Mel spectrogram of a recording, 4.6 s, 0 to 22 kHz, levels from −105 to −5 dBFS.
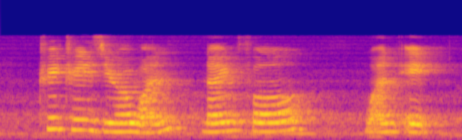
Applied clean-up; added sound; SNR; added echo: none; none; none; reverberation time 1.0 s.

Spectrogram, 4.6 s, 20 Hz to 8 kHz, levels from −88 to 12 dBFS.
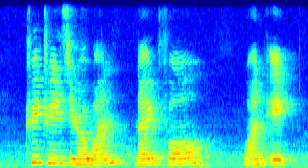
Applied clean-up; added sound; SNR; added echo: none; none; none; none.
